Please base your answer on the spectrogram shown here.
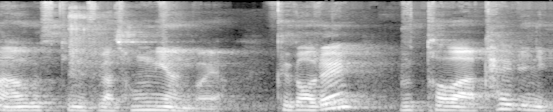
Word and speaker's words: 아우구스티누스: 어 틴도 같이 살았거든요 어거스틴 아우구스티누스 부르죠 그죠 지금은 요즘에는 다 원 원어 발음대로 가져와요 어거스틴은 다른 어떻게 해서 그런 발음이 생겼는지 모르겠는데 아우구스틴 성 아우구스티누스 그죠 그래서 우리는 이렇게 알고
